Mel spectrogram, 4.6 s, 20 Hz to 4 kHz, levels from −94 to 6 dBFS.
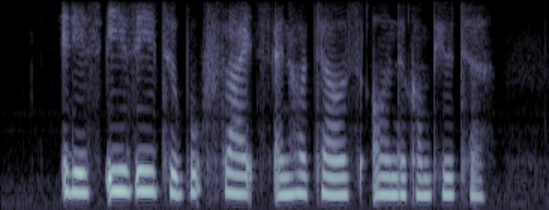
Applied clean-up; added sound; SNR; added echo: none; none; none; none.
